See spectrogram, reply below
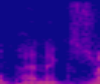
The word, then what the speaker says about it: Penix: Yeah, Michael Penix.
